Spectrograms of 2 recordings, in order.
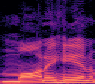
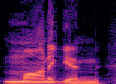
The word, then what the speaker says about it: Monaghan: it's actually Calvin Kevin Monaghan uh so you say the g yeah you say the g though it's not a silent G and yeah it's a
